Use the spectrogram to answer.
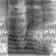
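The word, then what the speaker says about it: fáwẹ̀lì: Vowels is being pronounced as Faweli.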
